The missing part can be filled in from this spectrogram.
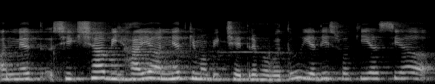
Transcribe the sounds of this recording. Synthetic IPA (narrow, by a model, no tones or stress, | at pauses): ɐnjɐt̪ʃikʂaːʋiɦaːjɐːnjɐt̪kimɐpikʂeːt̪ɾebʱɐʋɐt̪ujɐd̪isʋɐkijɐsjɐ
